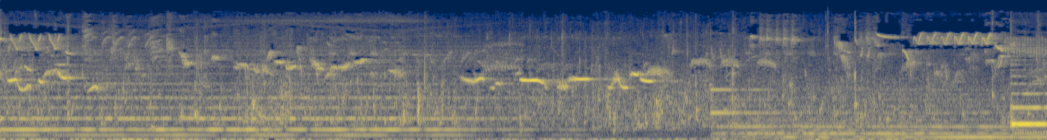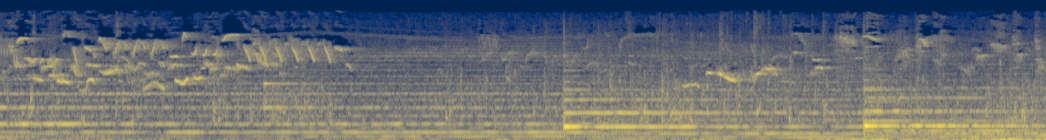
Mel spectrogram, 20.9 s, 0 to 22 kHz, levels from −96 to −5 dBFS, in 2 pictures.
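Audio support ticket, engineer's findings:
Listened through the whole recording and found nothing to flag; no dropouts, glitches or artefacts that would point to a problem anywhere in the chain.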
